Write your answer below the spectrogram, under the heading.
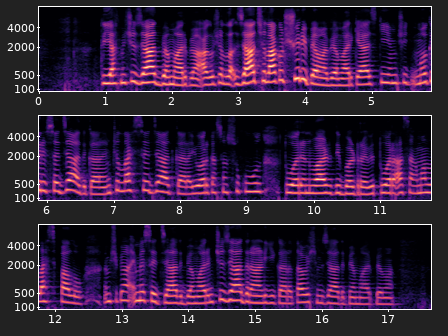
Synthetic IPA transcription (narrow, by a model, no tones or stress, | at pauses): t̪ɨjɐt̪ʰmit͡ʃʰizʲjaːd̪̚bʲjamaːɾpʲeʋãːʔɐɡəɾt͡ʃʰizʲjaːd̪̚t͡ʃʰilaːkəʈʃuɾipʲeʋãːbʲɐmaːɾkʲaːzkijimt͡ʃʰiməkɾisɐzʲaːd̪kɐɾaːimt͡ʃʰilɐsʲsɐt̪zʲaːd̪kɐɾaːjoːɾɡɐsɐnsukuːl | t̪uɾɐnʋaːʈd̪ibəɖɾɐʋit̪uɐɾɐsãːmɐnlɐspɐloːimt͡ʃʰipʲeʋãːʔimesɐt̪zʲjaːd̪bʲɐmaːɾimt͡ʃʰizʲjaːd̪ɾãːɳɖɡikɐɾat̪ɐʋɐt͡ʃʰimzʲjaːd̪abʲɐmaːɾpʲeʋãː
